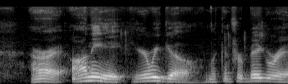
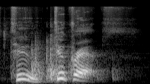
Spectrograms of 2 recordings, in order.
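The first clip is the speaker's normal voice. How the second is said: 주사위에 간절히 외치듯; pleading call; 6 semitones higher, 6 dB louder, slower than usual. Real, not acted. Begging the dice for craps.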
